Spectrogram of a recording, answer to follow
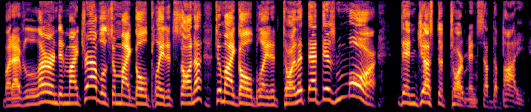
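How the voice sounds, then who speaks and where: A man's voice: high-pitched, big pitch swings, slow pace, creaky, pushed and bright, no room sound, clean studio sound, exaggerated voice. A man voicing a bombastic, gleefully cruel alien game-show host villain in a video game, with a hammy, grandiose announcing delivery. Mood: grandiose menace. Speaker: voice actor.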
